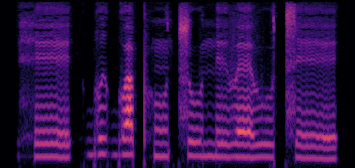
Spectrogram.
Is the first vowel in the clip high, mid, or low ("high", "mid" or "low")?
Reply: mid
